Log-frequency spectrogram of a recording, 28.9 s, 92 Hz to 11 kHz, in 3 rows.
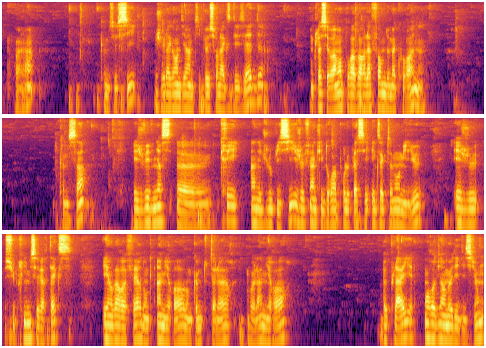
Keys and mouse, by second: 1.2 shift+click, 1.6 shift+middle click, 2.4 ctrl+middle click, 3.0 s, 5.0 shift+click, 5.3 shift+middle click, 6.7 a, 7.2 ctrl+Tab, 8.3 b, 9.1 g, 10.6 click, 10.7 a, 11.0 shift+middle click, 12.2 b, 13.3 a, 13.7 ctrl+r, 15.8 right click, 16.4 shift+middle click, 16.8 a, 17.4 b, 19.6 shift+middle click, 20.3 shift+middle click, 21.3 Tab, 22.3 click, 24.1 shift+middle click, 26.2 click, 26.9 shift+middle click, 27.4 Tab, 28.6 b.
